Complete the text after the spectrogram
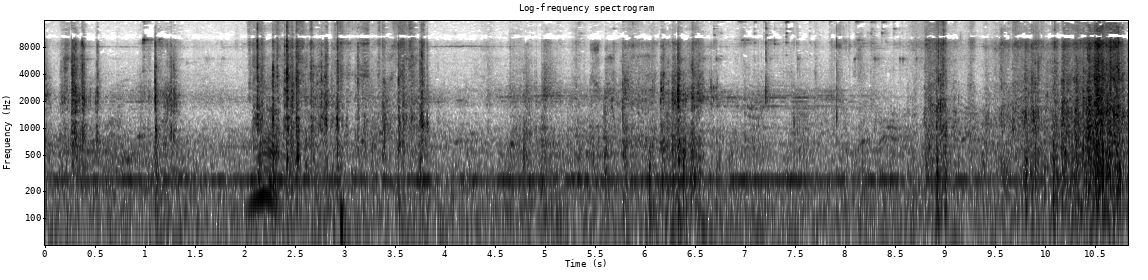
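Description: Cardboard toy packages rustle and clatter as a hand rummages through them.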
